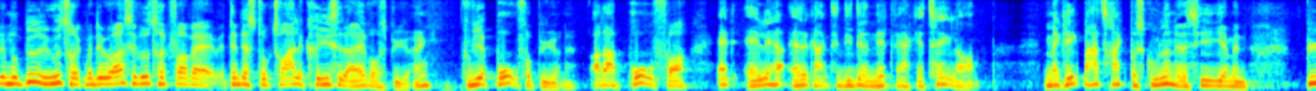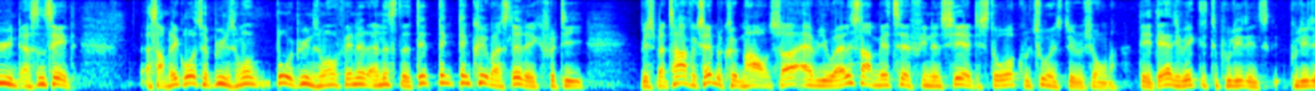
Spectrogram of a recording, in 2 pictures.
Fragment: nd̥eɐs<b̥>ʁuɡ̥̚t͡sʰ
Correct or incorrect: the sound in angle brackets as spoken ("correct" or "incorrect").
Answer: incorrect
